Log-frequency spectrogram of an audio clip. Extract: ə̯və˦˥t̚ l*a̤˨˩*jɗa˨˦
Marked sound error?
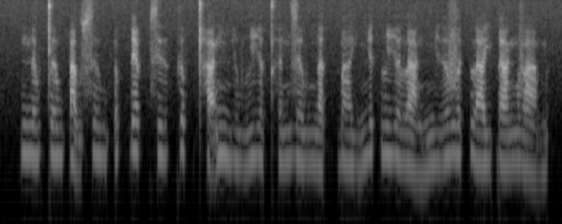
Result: yes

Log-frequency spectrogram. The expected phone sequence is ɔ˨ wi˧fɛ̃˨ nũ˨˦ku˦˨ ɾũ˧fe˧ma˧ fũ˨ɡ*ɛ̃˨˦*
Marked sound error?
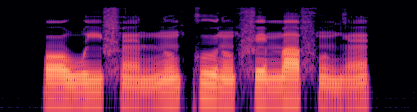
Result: no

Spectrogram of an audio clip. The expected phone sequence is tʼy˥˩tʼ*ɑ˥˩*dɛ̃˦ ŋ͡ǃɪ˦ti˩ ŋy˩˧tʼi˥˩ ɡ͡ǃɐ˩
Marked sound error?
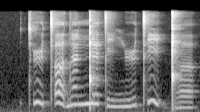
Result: yes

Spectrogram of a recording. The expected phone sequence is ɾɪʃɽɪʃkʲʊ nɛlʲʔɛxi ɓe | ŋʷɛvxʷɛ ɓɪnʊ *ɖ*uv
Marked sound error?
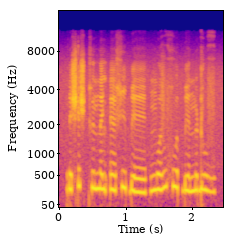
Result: no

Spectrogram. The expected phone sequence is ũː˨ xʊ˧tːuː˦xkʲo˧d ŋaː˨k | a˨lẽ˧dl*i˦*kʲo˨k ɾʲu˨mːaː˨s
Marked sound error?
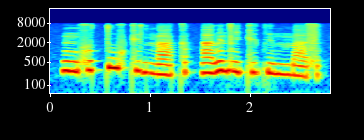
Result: yes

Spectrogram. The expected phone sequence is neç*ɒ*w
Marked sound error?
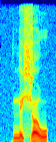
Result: yes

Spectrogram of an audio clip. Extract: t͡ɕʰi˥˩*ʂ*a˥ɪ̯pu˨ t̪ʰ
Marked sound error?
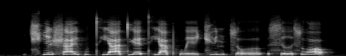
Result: no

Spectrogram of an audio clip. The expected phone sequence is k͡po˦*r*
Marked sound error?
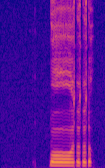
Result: no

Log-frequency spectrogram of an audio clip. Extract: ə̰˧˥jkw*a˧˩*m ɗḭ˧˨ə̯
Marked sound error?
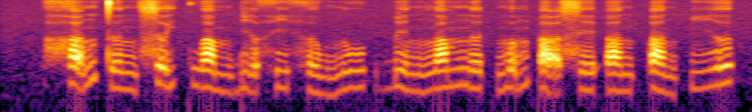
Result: yes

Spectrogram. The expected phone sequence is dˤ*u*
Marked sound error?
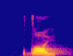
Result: yes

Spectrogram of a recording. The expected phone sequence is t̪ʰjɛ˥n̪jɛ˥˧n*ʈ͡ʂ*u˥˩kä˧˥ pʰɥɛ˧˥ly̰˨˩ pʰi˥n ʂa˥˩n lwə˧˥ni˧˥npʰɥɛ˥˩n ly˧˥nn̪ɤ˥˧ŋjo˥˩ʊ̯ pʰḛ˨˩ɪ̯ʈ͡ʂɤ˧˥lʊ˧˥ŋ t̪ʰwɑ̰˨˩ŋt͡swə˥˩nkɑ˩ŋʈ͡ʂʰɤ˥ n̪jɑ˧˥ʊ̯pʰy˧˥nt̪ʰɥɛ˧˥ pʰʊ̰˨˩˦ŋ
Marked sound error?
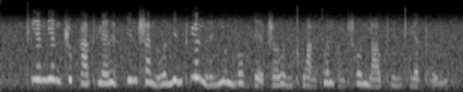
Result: no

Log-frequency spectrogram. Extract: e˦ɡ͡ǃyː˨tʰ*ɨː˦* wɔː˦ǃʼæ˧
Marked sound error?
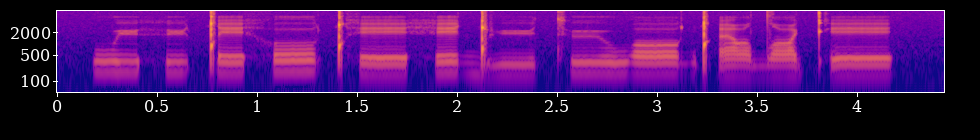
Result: yes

